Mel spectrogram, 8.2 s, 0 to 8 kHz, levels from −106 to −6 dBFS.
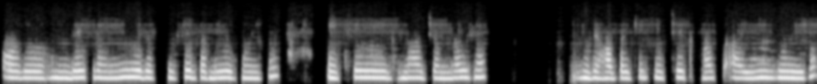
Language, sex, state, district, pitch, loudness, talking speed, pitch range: Hindi, female, Uttar Pradesh, Jyotiba Phule Nagar, 235 Hz, -17 LUFS, 170 wpm, 230-245 Hz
